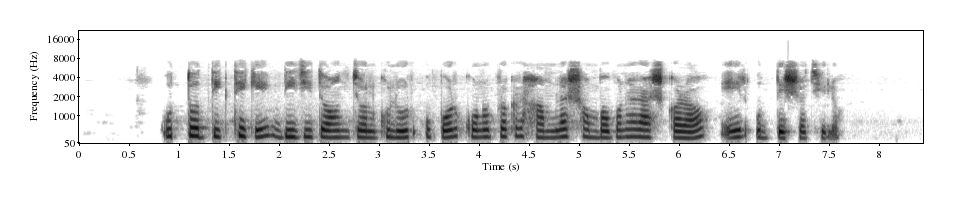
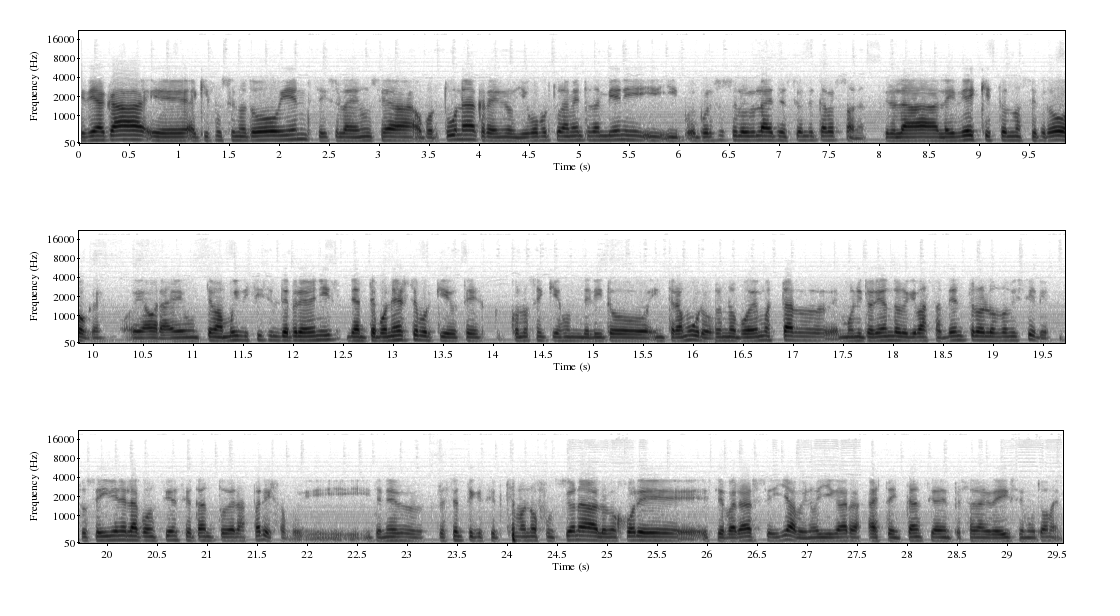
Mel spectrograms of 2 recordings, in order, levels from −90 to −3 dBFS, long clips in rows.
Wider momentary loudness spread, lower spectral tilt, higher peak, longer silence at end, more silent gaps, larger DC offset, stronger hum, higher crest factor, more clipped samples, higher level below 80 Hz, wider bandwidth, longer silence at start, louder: about the same, 8 LU vs 10 LU; second, -4 dB/octave vs -9.5 dB/octave; about the same, 0 dBFS vs 0 dBFS; first, 0.85 s vs 0 s; neither; neither; neither; about the same, 18 dB vs 16 dB; neither; about the same, -62 dBFS vs -58 dBFS; first, 7.4 kHz vs 4.1 kHz; first, 0.85 s vs 0 s; about the same, -17 LUFS vs -17 LUFS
